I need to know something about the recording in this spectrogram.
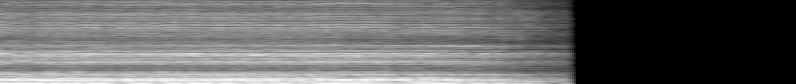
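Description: A group of men sing together in unison through loudspeakers, then stop abruptly.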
